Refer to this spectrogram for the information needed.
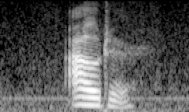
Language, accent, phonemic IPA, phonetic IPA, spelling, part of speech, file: English, US, /ˈaʊtɚ/, [ˈaʊɾɚ], outer, adjective / noun, En-us-outer.ogg
- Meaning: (adjective) 1. Outside; external 2. Farther from the centre of the inside; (noun) 1. An outer part 2. An uncovered section of the seating at a stadium or sportsground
